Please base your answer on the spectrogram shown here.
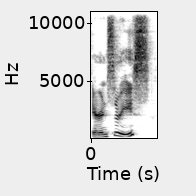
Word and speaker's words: Eryn Cerise: Okay, this is our new co-host, Eryn Cerise.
